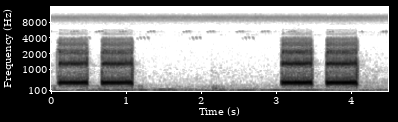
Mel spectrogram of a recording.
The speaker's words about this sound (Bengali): বুথের টেলিফোন থেকে শঙ্খ আবার ডায়াল করে সুচরিতার নাম্বার।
